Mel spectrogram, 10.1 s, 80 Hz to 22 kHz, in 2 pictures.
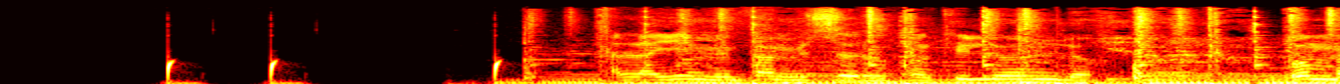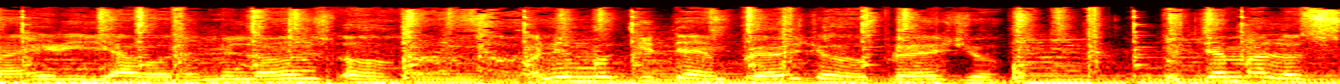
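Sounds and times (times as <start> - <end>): music: 1.7 - 10.0.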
